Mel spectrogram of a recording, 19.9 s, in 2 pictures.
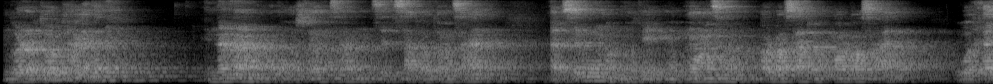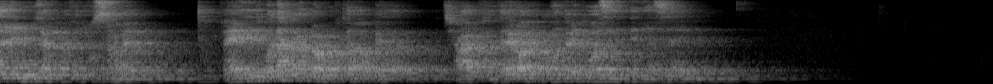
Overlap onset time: none

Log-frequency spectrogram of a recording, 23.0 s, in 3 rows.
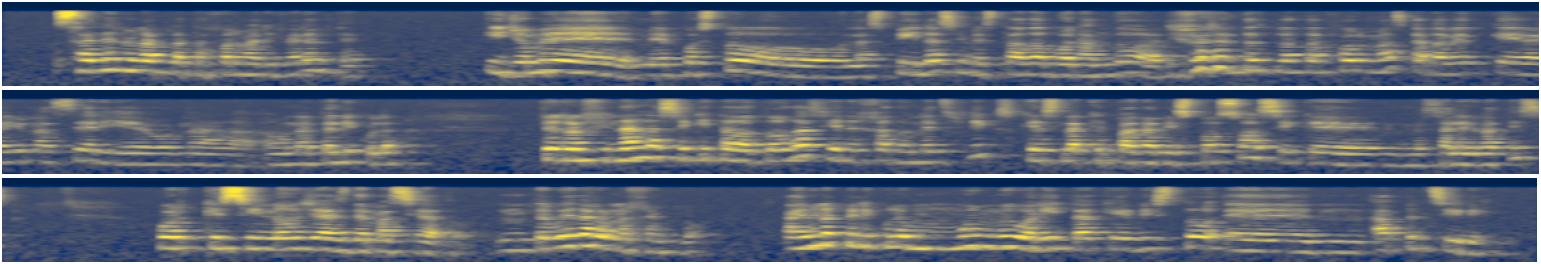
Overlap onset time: none

